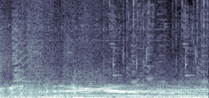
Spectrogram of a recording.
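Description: Explosions boom in a space battle.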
